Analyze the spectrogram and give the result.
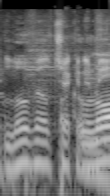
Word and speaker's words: Louisville: I was in, and you have to get this pronunciation right, I was in Louisville, Kentucky. Louisville, Kentucky, mm-hmm.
